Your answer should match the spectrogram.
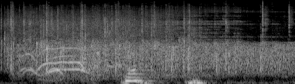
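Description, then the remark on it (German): An audience applauds the decoration team in a steady, dense wash of clapping lasting a few seconds, with brief whoops and voices calling out over it. “Herzlichen Applaus für das Deko-Team.”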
